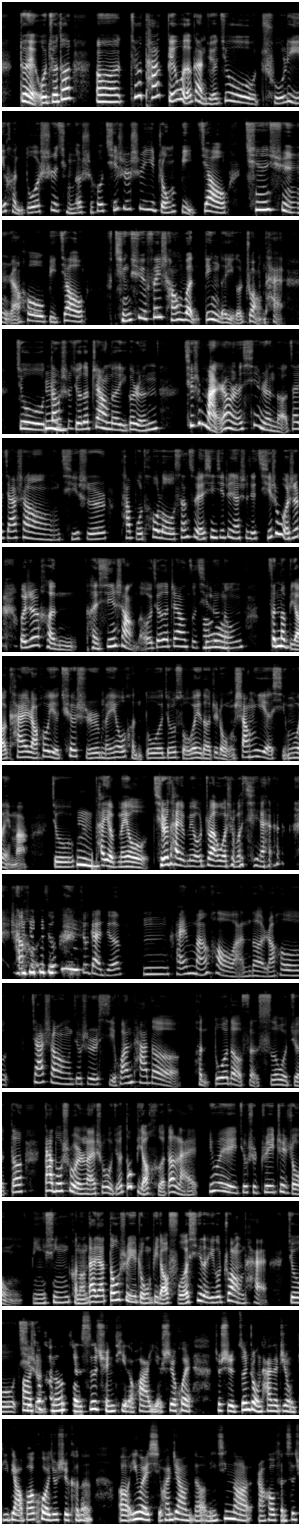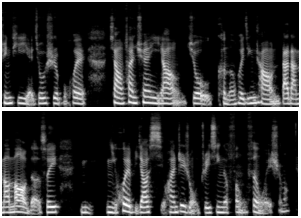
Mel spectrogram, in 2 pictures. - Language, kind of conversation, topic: Chinese, podcast, 你能和我们分享一下你的追星经历吗？
- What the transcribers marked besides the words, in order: laughing while speaking: "赚过什么钱， 然后就 就感觉"; laugh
